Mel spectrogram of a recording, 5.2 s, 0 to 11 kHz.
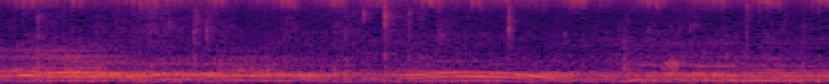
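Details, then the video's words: Red deer during the rut season in Poland, 2020: low, moaning harmonic calls that rise and fall, several overlapping drawn-out groans, with a steady hiss of background noise. "Rykowisko jeleni, Rut season of Red Deer"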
